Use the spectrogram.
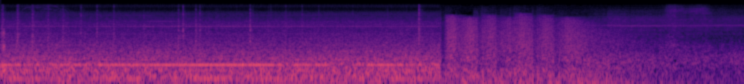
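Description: In GTA San Andreas, a steady aircraft engine drone holds until a satchel charge sets off a loud explosion aboard a plane, followed by a rumbling roar and crackling debris, with no talking.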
